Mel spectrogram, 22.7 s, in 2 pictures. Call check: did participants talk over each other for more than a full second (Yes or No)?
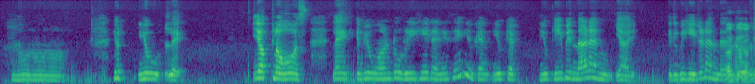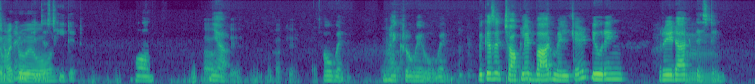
Yes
